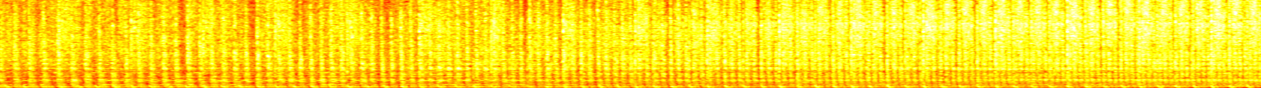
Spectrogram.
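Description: Progressive house / melodic techno track playing in a DJ mix: a rapid, even pulsing over a held bass note.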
